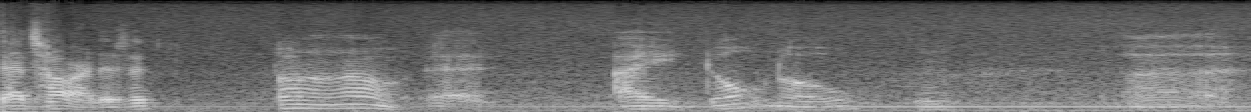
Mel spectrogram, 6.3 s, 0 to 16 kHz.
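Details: Broca's aphasia in a 45-year-old male lawyer after a stroke from a blood clot cutting off circulation to part of his brain, impairing both comprehension and expression.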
